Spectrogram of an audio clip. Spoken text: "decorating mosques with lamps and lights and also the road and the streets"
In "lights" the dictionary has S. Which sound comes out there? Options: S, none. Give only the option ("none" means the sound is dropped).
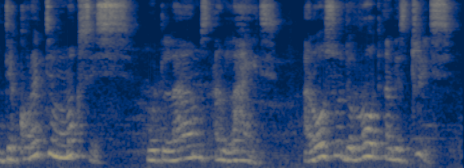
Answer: none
